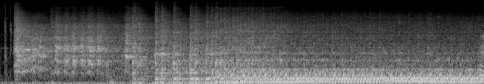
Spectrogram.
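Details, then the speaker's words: Nissan 300ZX starter test with battery reconnected during dump pipe and exhaust install: short, quick crank that catches within about two seconds and settles into a steady idle; starter motor working as before. "let's start the car and make sure that starter motors okay I'd say it's still doing exactly what I was doing"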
